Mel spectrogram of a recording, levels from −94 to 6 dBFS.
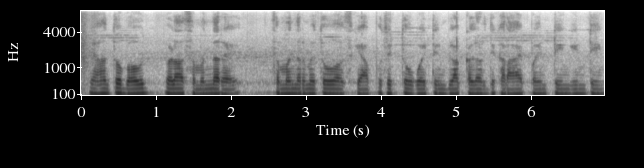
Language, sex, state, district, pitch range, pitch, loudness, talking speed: Hindi, male, Maharashtra, Mumbai Suburban, 115-120 Hz, 120 Hz, -20 LUFS, 180 wpm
